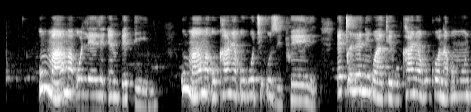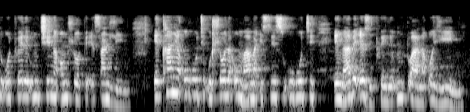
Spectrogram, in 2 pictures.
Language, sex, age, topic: North Ndebele, male, 36-49, health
